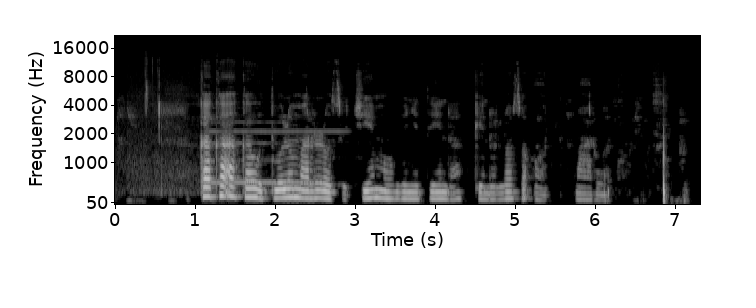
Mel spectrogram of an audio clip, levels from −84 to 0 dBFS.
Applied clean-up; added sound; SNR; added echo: classical method Wiener filter.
